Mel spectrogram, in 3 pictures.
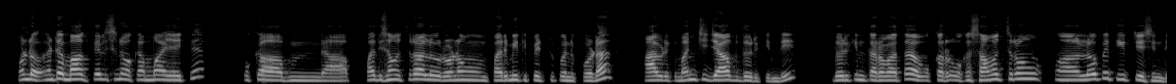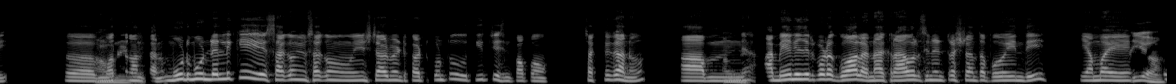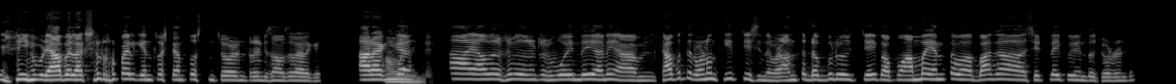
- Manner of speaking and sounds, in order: tapping; in English: "జాబ్"; in English: "ఇన్‌స్టాల్‌మెంట్"; in English: "ఇంట్రెస్ట్"; laughing while speaking: "ఇప్పుడు యాభై లక్షల ఇంట్రెస్ట్"; in English: "ఇంట్రెస్ట్ ఇంట్రెస్ట్"; other background noise; in English: "ఇంట్రెస్ట్"; in English: "సెటిల్"
- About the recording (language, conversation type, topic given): Telugu, podcast, పిల్లలకు తక్షణంగా ఆనందాలు కలిగించే ఖర్చులకే ప్రాధాన్యం ఇస్తారా, లేక వారి భవిష్యత్తు విద్య కోసం దాచిపెట్టడానికే ప్రాధాన్యం ఇస్తారా?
